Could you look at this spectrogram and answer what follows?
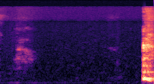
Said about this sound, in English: oh my gosh, my dog is choking outside my door. Listen closely, you can hear it.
